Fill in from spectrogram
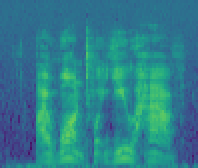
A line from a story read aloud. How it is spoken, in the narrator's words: he growled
